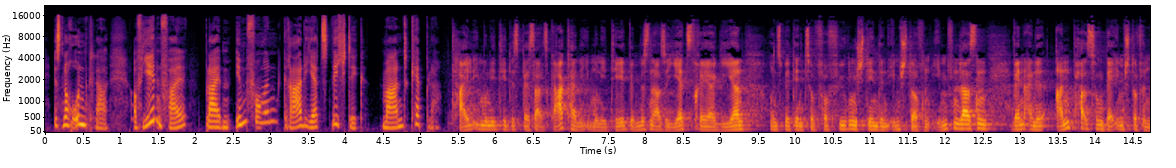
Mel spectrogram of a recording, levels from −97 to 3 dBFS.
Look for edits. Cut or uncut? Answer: uncut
